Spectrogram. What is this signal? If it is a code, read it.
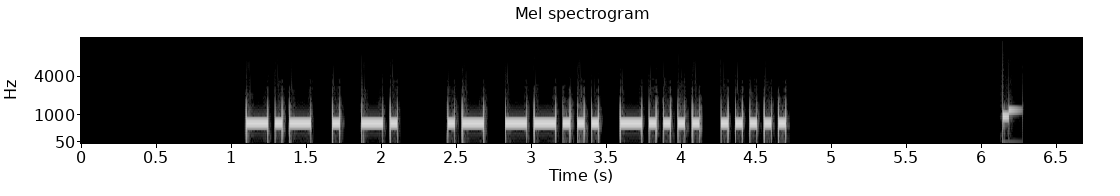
Morse code, heard as a keyed tone, about 25 wpm, 700 Hz. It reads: KEN A765
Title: CWT Exchange 25wpm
